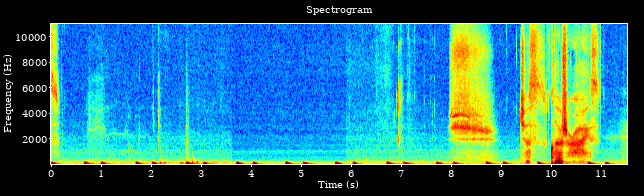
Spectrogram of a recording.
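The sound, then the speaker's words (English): A slow, steady heartbeat thumps in soft paired beats, repeating evenly throughout, with brief breathy, whispery rustling sounds rising over it near the end. “listen to my heart beating, a soothing lullaby to fall asleep to.”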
